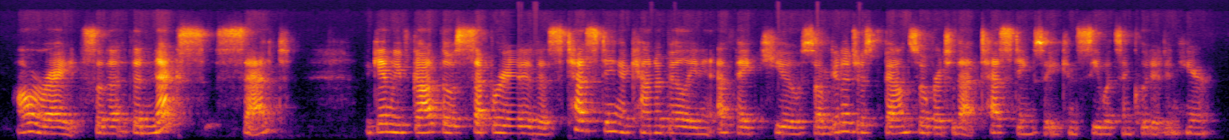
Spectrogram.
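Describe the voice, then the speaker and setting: At a moderate pace, a woman speaks at a medium pitch with fairly even intonation amid audible room echo. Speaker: education official presenting webinar. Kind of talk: webinar presentation.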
